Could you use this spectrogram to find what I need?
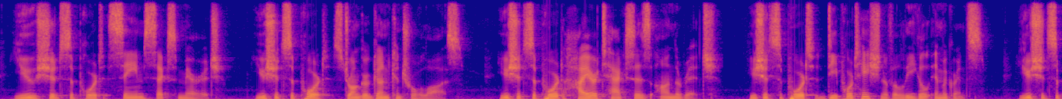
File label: male LOW, voice pitch; voice pitch 2018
